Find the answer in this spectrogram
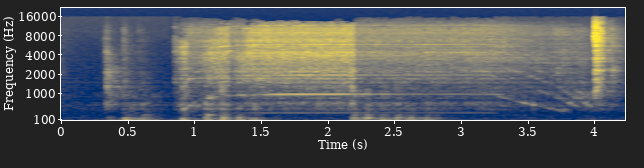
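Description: Cordless electric screwdriver running for about three seconds, backing out a laptop bottom-cover screw. It drops in level partway through and winds down with a falling whine near the end.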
